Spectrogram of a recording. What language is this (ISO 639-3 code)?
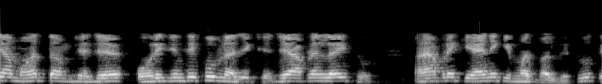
guj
